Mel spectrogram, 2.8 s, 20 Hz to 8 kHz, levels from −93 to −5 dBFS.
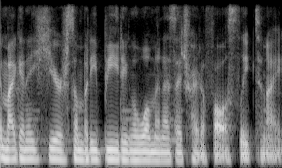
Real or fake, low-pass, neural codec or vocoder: real; 7.2 kHz; none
